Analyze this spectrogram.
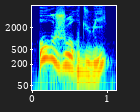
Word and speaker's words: aujourd'hui: H is not pronounced, so you only get this dui thing.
